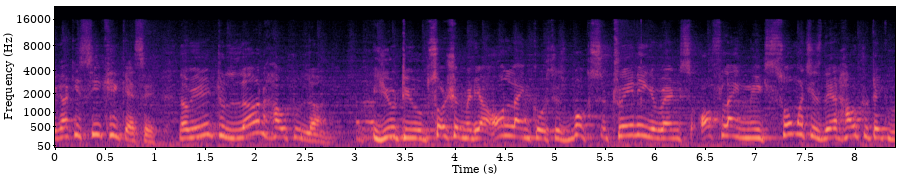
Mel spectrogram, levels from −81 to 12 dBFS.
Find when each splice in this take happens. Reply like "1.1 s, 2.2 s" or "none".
3.0 s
